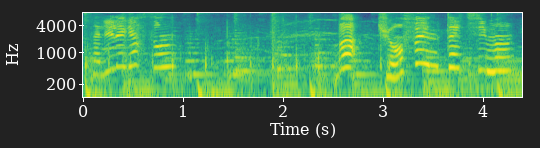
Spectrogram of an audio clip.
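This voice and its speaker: A woman playing a kind, friendly, curious schoolgirl in a cartoon dub, speaking in an expressive, natural way. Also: extremely high pitch, unhurried, over music. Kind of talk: animated series dubbing.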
